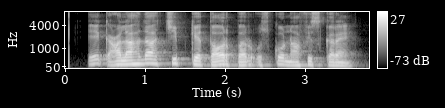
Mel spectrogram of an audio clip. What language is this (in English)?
Urdu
